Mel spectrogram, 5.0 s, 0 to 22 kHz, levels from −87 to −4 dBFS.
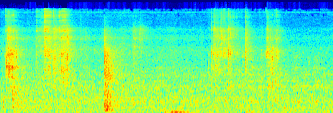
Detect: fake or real real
